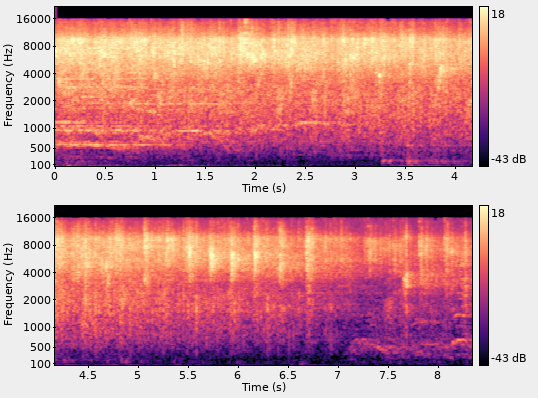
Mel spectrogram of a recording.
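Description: Audience applauding at the end of a song, the clapping slowly thinning and fading with a few separate claps near the end.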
